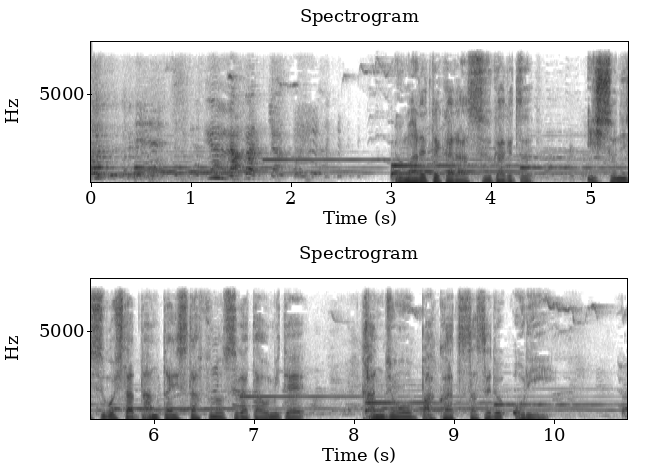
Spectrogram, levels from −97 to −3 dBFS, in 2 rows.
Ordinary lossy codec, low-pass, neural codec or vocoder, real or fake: none; 7.2 kHz; none; real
